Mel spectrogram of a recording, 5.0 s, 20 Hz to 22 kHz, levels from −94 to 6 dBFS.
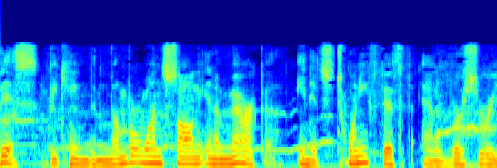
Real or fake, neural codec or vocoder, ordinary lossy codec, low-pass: fake; codec, 16 kHz, 4 kbps, X-Codec, HuBERT features, trained on general audio; MP3, 32 kbps; 7.2 kHz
